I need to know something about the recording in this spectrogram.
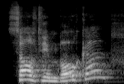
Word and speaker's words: saltimbocca: them with because that sounds absolutely delicious veal saltimbocca if I'm pronouncing it correct that sounds delicious Dominick anyone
